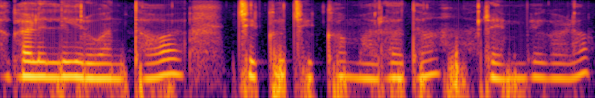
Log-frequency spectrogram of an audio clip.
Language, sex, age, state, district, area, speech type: Kannada, female, 30-45, Karnataka, Tumkur, rural, spontaneous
